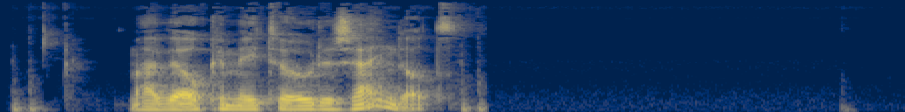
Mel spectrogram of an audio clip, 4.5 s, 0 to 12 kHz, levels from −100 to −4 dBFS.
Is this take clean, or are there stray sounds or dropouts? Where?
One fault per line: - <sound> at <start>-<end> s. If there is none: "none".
none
